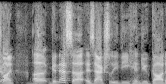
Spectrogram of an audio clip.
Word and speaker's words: Ganesh: It's not Ganesha. It's Ganesh. Ganesha is another word for it, but in another pronunciation, it's Ganesha. Oh. And there's also Ganesh. That's another way of saying it.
